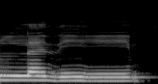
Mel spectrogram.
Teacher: ذال کو یا کے ساتھ ملانا ہے، یا مدہ ایک انداز میں کھینچیں گے، ذال کو باریک ادا کریں گے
